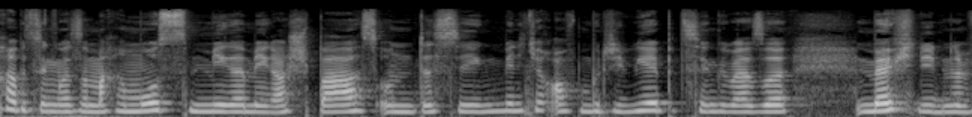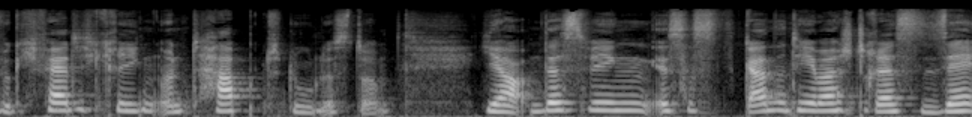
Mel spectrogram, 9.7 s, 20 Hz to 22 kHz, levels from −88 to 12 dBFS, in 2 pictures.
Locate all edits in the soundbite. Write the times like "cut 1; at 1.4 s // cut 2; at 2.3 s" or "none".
cut 1; at 4.3 s // cut 2; at 4.7 s // cut 3; at 6.2 s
